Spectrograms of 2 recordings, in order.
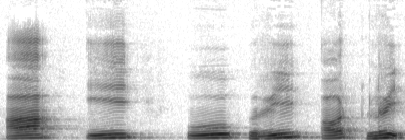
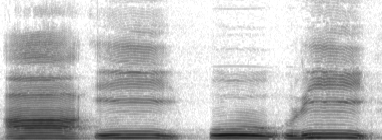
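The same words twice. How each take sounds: First: Each vowel said short and clipped, one beat apiece; short vowels demo. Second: आ, ई, उ, री each drawn out long, उ much louder; long vowels demo. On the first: Teacher reciting the short vowels आ, ई, उ, री, लृ one beat each. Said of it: "ये ह्रस्व स्वर हैं". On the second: Teacher showing students the long vowels, each held to two counts. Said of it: "ये आठ हैं". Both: Shown as a demonstration.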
